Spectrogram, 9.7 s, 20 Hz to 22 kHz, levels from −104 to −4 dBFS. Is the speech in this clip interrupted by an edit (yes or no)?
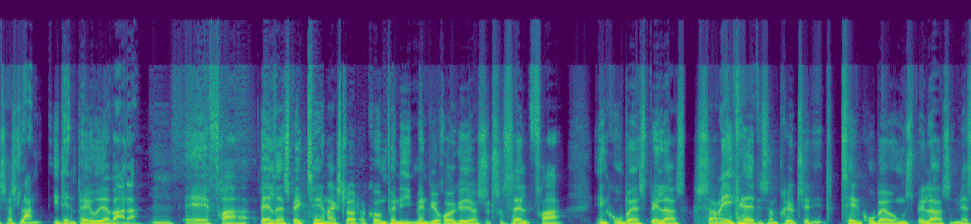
yes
